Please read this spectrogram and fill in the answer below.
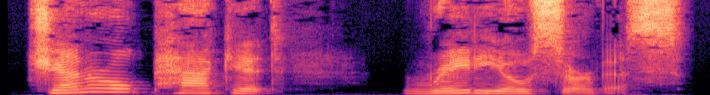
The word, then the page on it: general packet radio service: American English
